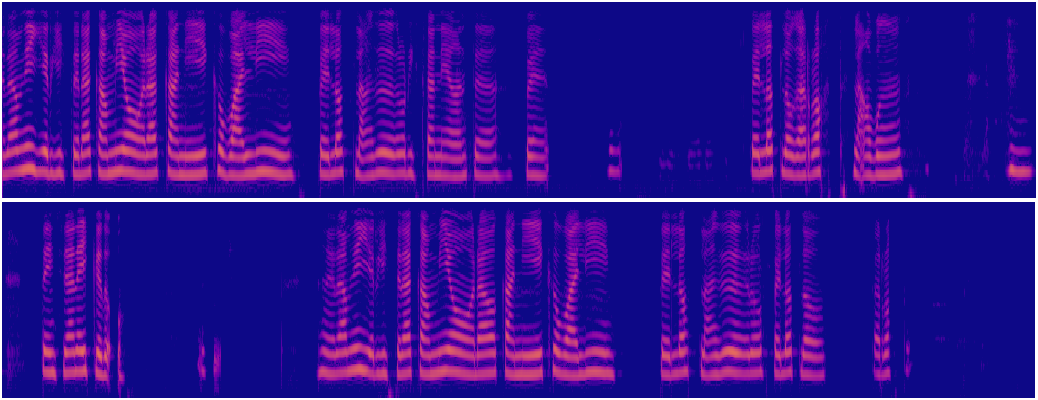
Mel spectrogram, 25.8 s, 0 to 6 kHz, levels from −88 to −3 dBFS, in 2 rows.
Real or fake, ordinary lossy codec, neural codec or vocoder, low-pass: real; none; none; 5.4 kHz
